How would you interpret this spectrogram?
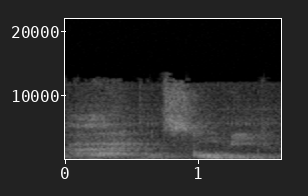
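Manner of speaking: slow pleading. Acted. Pleading with friar.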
